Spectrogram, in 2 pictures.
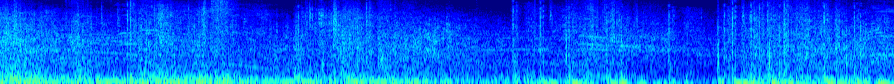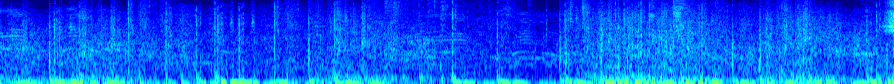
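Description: Musket volleys crackle in the Civil War strategy game Ultimate General: Civil War at the Battle of Gettysburg, a dense, continuous rolling fusillade of distant gunfire with booms mixed in.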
